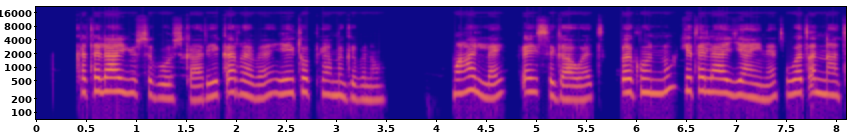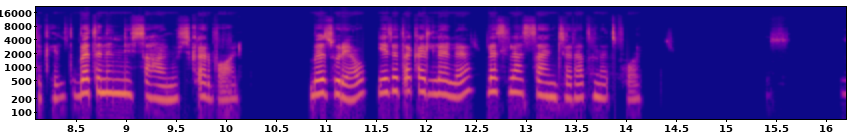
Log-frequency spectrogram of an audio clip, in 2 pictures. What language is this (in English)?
Amharic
